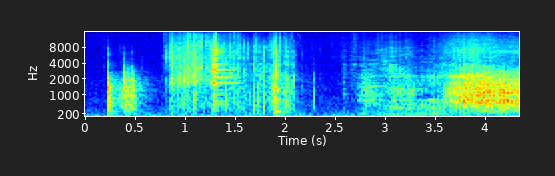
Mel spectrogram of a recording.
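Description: Handling noises on a wooden tabletop: a plastic bag crinkling and a small brass fitting clicking down, then a louder scrape near the end as a stainless steel box is slid across the table.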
